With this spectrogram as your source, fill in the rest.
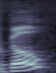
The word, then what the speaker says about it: Gough: In there, we have good old Gough, or Go. It's pronounced in the Japanese like Go, but the English pronounces it Gough.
